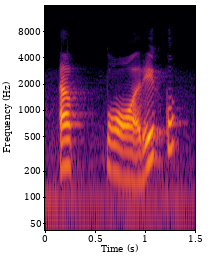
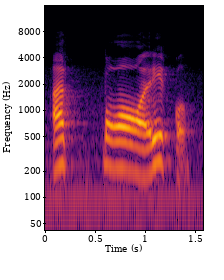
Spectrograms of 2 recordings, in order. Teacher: الطارق، یہاں دیکھیں آپ کی زبان آپ کو محسوس ہوگا کہ زیادہ اوپر کی طرف اٹھ رہی ہے بنسبت قاف کے، یعنی طا کے لیے زبان زیادہ اوپر تالو سے قریب ہے اور طا میں ایک گونج کی آواز ہے، الطارق، جبکہ قاف میں ایسا نہیں ہے۔ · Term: اطباق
